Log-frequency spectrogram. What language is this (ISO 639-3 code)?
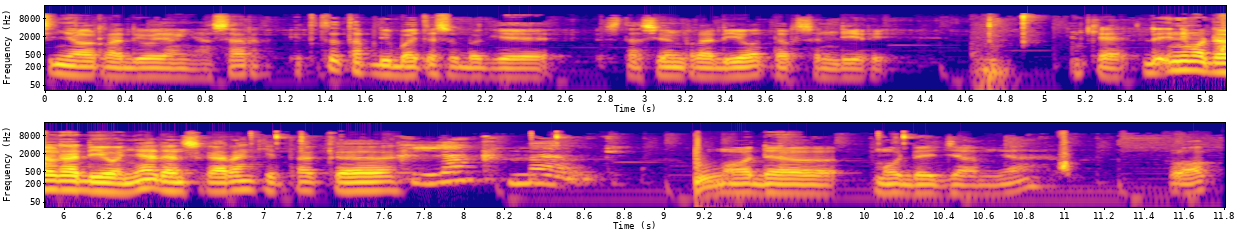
ind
